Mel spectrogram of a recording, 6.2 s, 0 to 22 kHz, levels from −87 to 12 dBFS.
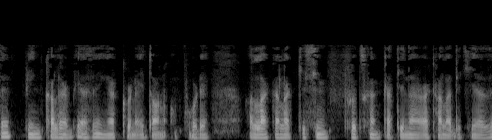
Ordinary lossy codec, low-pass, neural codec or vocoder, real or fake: MP3, 24 kbps; 7.2 kHz; autoencoder, 48 kHz, 128 numbers a frame, DAC-VAE, trained on Japanese speech; fake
